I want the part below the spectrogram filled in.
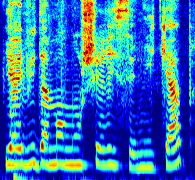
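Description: A woman panelist giving recommendations in casual radio chat, halting as she searches for words. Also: a little high, steady tone.

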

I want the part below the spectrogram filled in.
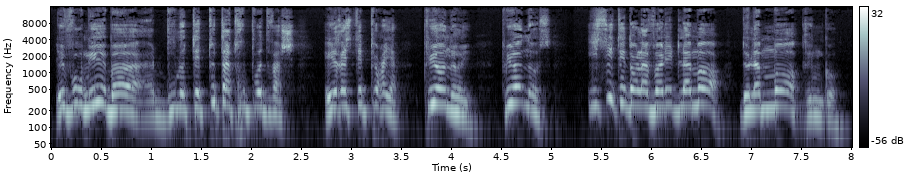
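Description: A man voicing a crude, slow-witted thug who talks in slang and mocks his captive. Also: high-pitched, expressive, breathy edge, voice pushed up. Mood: mocking. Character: dim-witted crude male desert thug.

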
